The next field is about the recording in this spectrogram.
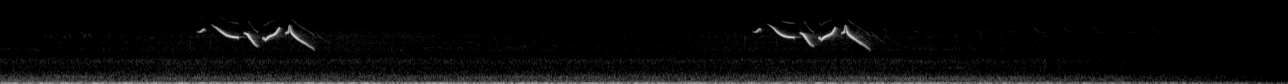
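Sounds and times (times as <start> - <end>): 
common rosefinch whistled phrase: 2.0 - 3.2, 7.6 - 8.8.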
